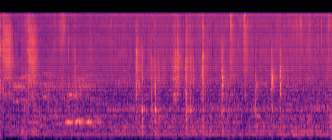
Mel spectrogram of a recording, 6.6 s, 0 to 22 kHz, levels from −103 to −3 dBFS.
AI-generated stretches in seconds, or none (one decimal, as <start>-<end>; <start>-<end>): 0.0-6.6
